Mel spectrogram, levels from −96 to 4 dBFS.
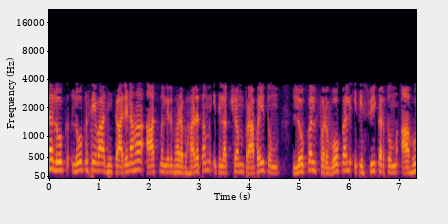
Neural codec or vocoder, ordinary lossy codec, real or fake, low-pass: none; AAC, 32 kbps; real; 3.6 kHz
